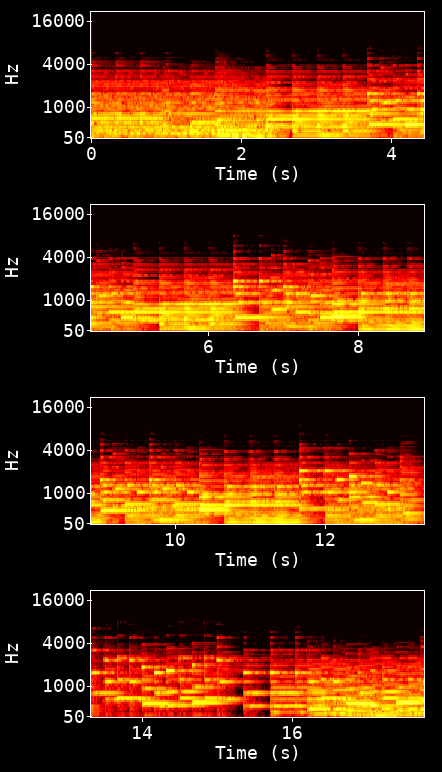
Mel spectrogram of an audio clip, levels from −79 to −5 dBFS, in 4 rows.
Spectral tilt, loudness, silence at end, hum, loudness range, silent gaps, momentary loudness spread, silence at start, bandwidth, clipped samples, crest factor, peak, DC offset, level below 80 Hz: -8.5 dB/octave; -21 LUFS; 0 s; none; 2 LU; none; 4 LU; 0 s; 7.6 kHz; under 0.1%; 14 dB; -6 dBFS; under 0.1%; -48 dBFS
